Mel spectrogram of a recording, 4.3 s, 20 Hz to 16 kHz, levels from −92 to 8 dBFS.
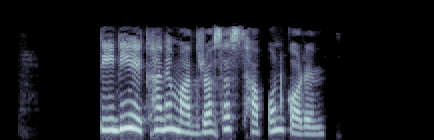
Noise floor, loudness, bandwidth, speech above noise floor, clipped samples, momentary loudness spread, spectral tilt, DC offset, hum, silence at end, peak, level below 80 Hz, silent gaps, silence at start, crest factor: under -90 dBFS; -13 LUFS; 8 kHz; over 77 dB; under 0.1%; 7 LU; -2 dB/octave; under 0.1%; none; 1.1 s; 0 dBFS; -62 dBFS; none; 1 s; 16 dB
